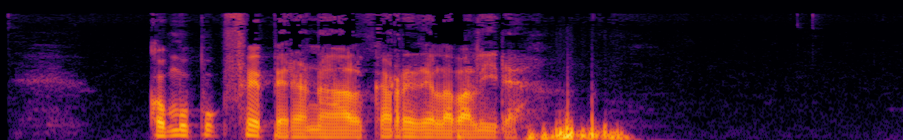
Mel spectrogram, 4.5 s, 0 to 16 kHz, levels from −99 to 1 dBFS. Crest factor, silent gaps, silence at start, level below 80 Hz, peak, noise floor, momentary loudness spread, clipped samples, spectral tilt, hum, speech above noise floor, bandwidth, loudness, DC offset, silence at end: 20 dB; none; 0.75 s; -34 dBFS; -2 dBFS; -78 dBFS; 7 LU; under 0.1%; -7.5 dB/octave; none; 57 dB; 11.5 kHz; -21 LUFS; under 0.1%; 1.35 s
